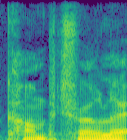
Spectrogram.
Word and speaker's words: comptroller: Welcome back to FinTech Insider News, where we have Googled the definition of comptroller, and it is in fact a controller. – With a silent P. – With a silent P. – How silent is it though? Comptroller, it's an awkward word.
